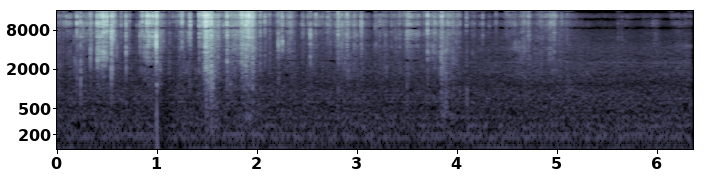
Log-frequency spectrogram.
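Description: A foil trading-card pack being torn open, its wrapper crinkling in several short bursts in the first two seconds, then quieter handling with one more crinkle near four seconds. A low steady hum runs underneath.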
